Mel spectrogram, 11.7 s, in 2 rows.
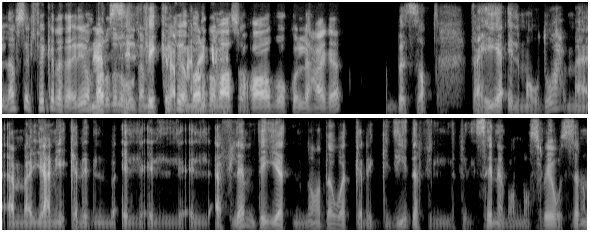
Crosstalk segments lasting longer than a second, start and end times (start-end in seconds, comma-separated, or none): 0.9-2.5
